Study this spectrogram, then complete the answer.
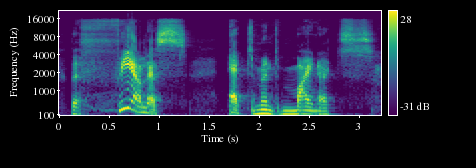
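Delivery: lightly voiced pirate captain; a hint of an old sea dog host. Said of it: "I sound like a drunk Russian".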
